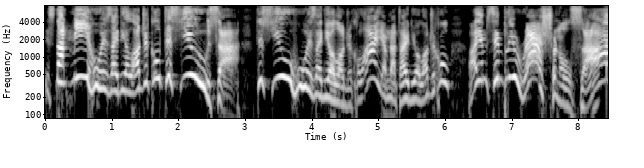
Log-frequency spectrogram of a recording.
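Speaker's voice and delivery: high, fast, snooty debater voice; mocking posh voice. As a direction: do a smug, pompous debater. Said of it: "this is the classic spin".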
